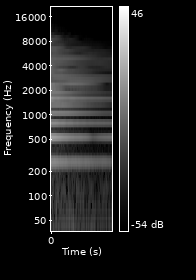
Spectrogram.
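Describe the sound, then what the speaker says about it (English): A lone C note on a piano, already ringing, sustains and fades gradually, clean and near with nothing else heard. "So if I play a C on my piano for my 3rd string,"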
